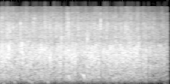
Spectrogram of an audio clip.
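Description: An applause sound effect, a burst of crowd clapping, plays on a podcast, loud and continuous for a couple of seconds before tapering slightly at the end.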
